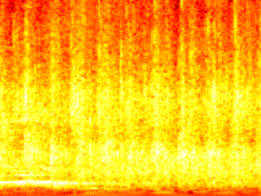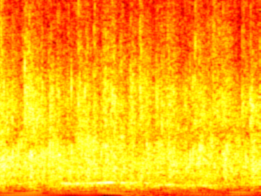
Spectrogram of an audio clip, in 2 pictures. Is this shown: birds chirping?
no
